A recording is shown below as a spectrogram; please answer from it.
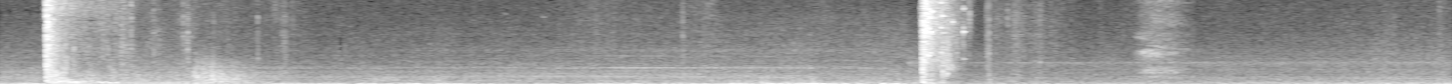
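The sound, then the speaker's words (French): Gunshots in a film scene set in Morocco: a few sharp, loud cracks, the strongest near the start and again midway, each bursting out over a steady low rumble, with no talk. “Dans cette scène, nous sommes au Maroc et un coup de feu éclate.”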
